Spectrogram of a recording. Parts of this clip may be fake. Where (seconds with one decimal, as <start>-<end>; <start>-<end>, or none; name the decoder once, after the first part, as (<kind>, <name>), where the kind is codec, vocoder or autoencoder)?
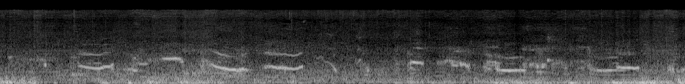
0.0-2.8 (codec, SNAC); 3.6-6.9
